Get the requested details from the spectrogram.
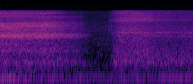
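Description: Soft, breathy snoring rasps along steadily, breaks off for a brief pause near the middle, then starts up again. It's fairly quiet and nearby, with no talking.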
